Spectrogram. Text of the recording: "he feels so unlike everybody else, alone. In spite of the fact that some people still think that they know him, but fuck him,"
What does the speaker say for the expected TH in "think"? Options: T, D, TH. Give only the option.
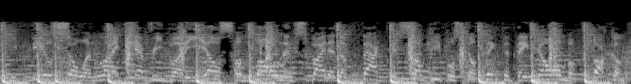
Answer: TH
